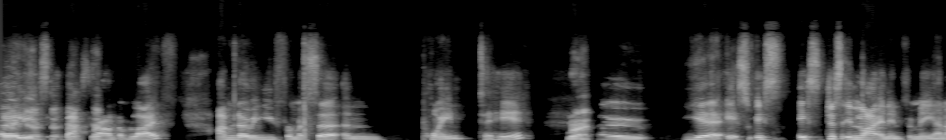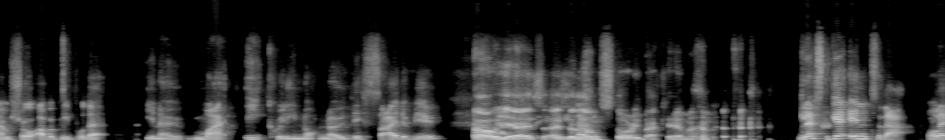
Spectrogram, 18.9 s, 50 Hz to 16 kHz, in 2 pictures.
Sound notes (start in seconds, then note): 16.3 laughing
